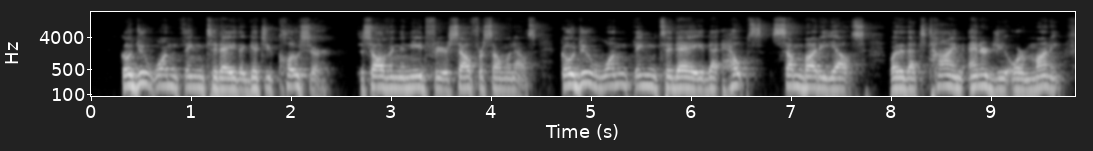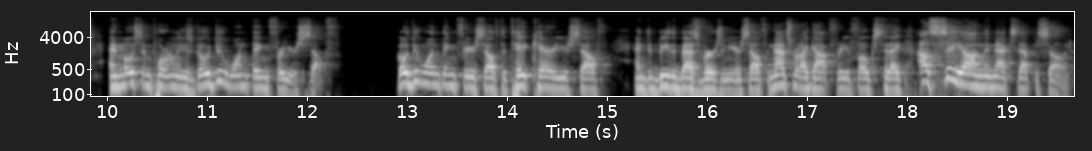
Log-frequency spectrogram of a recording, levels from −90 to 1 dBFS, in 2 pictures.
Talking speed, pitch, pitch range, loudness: 240 wpm, 160 Hz, 145-180 Hz, -24 LUFS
